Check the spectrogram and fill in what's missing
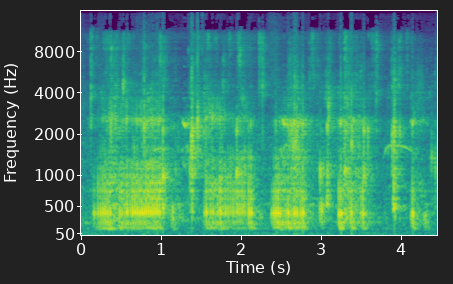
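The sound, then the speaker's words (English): Peccaries giving harsh, grunting calls in rough bursts, a series of raspy, pig-like snorts and growls with short pauses between them, fairly loud and with no voices over them. “Peccaries look like small, wild pigs.”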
